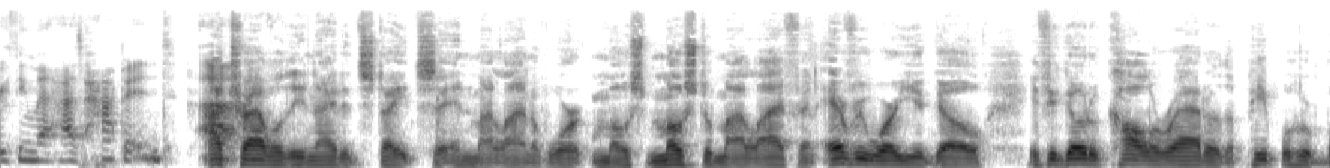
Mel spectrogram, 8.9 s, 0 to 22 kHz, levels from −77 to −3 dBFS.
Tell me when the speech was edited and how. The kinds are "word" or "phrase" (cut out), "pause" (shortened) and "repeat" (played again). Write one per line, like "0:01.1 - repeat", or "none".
0:01.2 - pause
